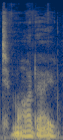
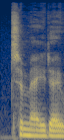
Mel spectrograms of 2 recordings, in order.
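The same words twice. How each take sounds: First: The middle vowel is like in 'father'. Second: The middle vowel is like in 'may'. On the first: "we say tomato" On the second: "So you say tomato"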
